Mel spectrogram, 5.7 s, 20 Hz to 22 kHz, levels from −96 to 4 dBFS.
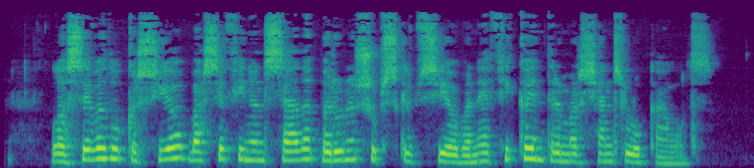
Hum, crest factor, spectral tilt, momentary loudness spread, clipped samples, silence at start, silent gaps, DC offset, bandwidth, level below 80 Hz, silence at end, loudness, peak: none; 16 dB; -3 dB/octave; 8 LU; under 0.1%; 0.4 s; none; under 0.1%; 16.5 kHz; -64 dBFS; 0.35 s; -16 LUFS; -2 dBFS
